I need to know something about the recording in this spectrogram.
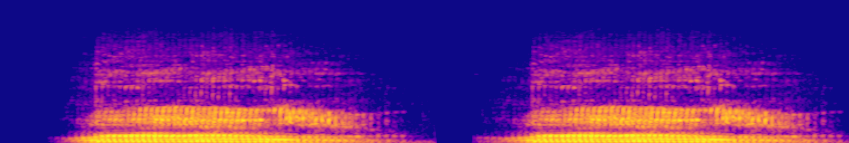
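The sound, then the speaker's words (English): Two long, deep elephant rumbles, each lasting about three seconds with a short pause between them. They are loud, steady and resonant, with a throaty vibrating quality and no talking. “And here's the elephant rumble.”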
